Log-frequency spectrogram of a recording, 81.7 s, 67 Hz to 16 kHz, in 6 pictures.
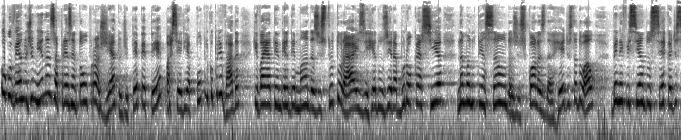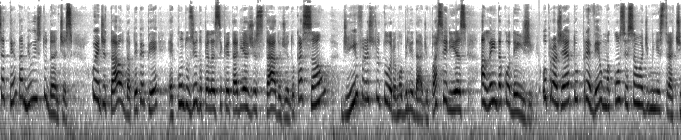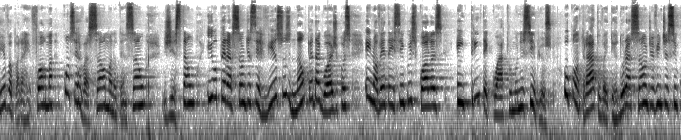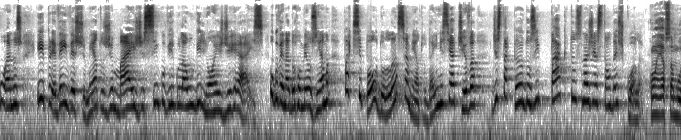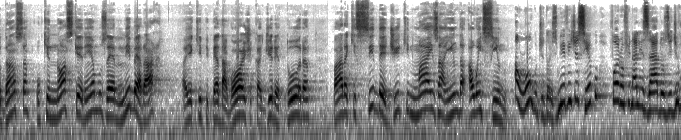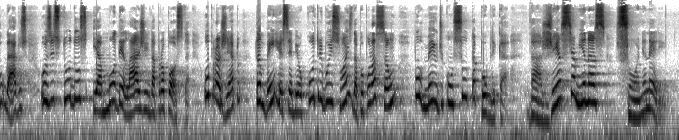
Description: Projeto de Parceria Público-Privada vai dar mais agilidade à resolução de demandas estruturais em 95 unidades de ensino em Minas Gerais. Ouça matéria de rádio.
